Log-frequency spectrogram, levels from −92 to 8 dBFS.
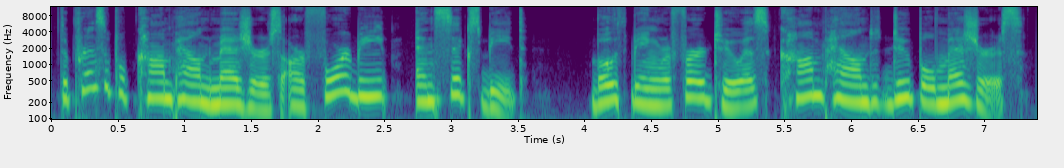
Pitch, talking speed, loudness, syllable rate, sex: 210 Hz, 145 wpm, -15 LUFS, 4.7 syllables/s, female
